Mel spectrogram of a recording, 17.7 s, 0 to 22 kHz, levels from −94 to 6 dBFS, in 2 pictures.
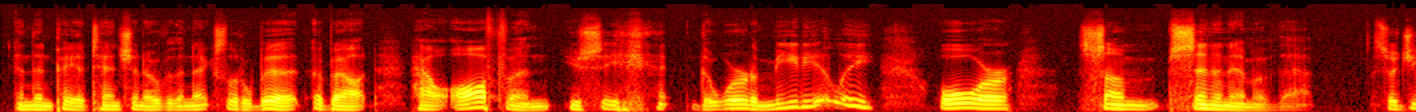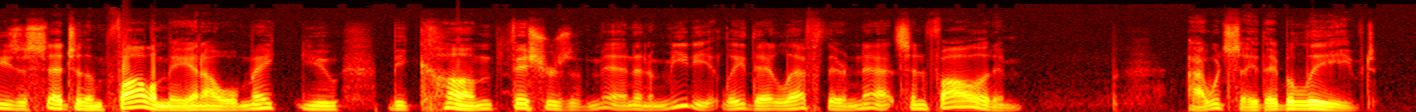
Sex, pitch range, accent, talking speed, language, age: male, 110-135 Hz, American, 175 wpm, English, 50-69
